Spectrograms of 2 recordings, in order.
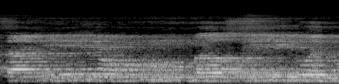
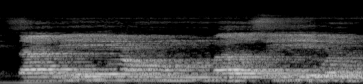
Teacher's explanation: Jadi kita ganti, kita tukar tadi yang tanwin itu yang ada bunyi bacaannya on berubah menjadi om · Hurufnya tidak berubah tapi suaranya berubah menjadi mim. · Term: suara mim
